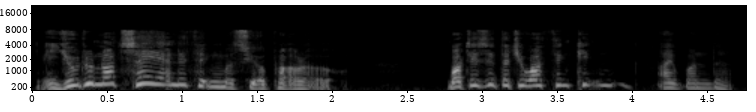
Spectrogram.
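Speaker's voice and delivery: lofty aged princess voice; old princess. Acted. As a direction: voice the elderly princess, cool and proud. Princess voice held.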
